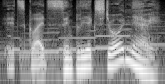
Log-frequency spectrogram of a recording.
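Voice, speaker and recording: An actor playing a measured, appreciative food judge in an anime game, deliberate and savoring in manner. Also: male voice, medium pitch, huge pitch swings, over music. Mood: appreciative, thoughtful.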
